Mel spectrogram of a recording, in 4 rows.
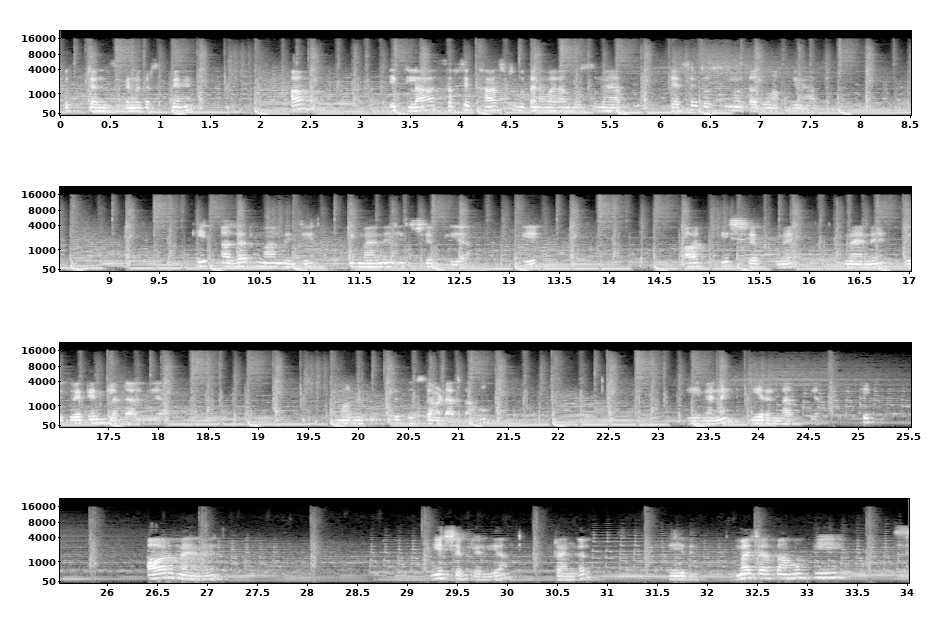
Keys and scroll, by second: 0.0 BackSpace, 1.4 BackSpace.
